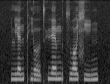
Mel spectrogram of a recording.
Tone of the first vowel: rising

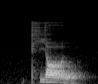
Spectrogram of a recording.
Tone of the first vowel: falling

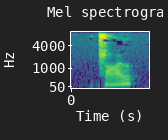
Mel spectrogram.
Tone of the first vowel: rising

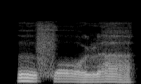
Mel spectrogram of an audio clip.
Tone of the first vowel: falling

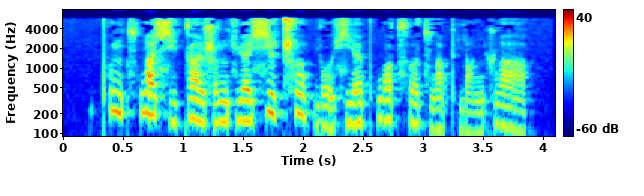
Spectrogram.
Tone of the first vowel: falling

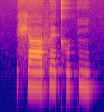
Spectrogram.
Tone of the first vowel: low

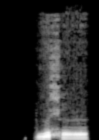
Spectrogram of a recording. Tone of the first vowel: rising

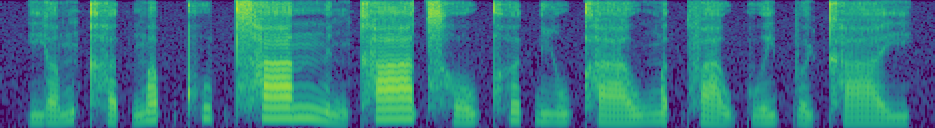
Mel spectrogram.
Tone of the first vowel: rising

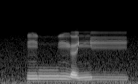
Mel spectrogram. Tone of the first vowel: high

